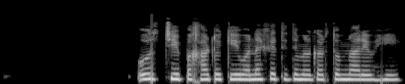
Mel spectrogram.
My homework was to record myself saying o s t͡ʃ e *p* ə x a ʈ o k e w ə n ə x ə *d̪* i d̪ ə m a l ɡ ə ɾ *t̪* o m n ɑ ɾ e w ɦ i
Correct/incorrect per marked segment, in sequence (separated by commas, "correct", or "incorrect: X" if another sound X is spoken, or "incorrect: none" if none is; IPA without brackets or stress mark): correct, incorrect: t̪, correct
